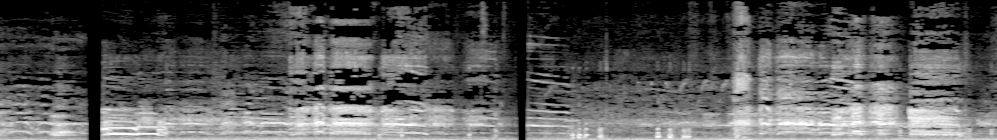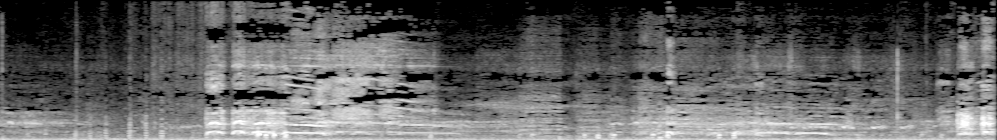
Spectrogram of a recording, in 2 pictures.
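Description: A rooster clucks nearby.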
